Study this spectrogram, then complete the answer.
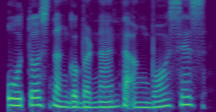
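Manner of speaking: ordinary talk, nothing marked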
